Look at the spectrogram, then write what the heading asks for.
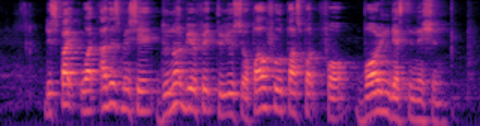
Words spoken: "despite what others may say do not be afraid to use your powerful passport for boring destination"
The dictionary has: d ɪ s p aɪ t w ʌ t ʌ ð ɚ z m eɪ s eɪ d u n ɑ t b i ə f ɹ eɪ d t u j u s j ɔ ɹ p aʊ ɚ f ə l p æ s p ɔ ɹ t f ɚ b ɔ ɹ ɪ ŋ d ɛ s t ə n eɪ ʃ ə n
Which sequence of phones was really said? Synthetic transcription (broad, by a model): d ɪ s p aɪ t w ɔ t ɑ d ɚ s m eɪ s eɪ d u n ɑ t b i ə f eɪ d t u j u s j ɔ p aʊ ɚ f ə l p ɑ s p ɔ t f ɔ b ɔ ɹ ɪ ŋ d ɛ s t ə n eɪ ʃ ə n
